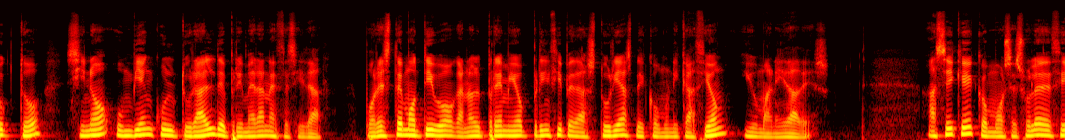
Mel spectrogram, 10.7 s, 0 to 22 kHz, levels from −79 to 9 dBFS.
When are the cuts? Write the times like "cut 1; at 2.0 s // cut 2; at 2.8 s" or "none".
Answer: cut 1; at 3.5 s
